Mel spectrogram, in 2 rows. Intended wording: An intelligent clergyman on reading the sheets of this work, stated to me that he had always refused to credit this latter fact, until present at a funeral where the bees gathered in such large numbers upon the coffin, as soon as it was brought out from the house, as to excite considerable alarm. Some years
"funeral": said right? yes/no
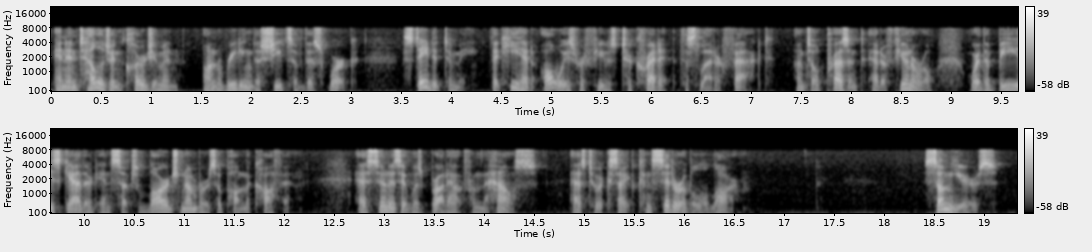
yes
